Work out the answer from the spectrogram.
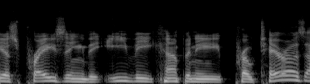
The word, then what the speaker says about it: Proterra: Here he is praising the EV company Proterra, is that how you say it? Yeah. Proterra, which his own energy secretary was heavily invested.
